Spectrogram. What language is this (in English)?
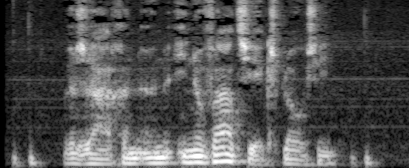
Dutch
